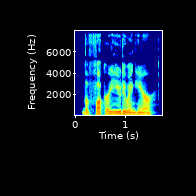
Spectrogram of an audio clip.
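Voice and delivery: ordinary delivery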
